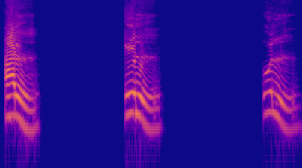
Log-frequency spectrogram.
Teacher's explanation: জিভের আগাটা সামনের উপরের দুই পাশে দাঁতের গোড়ায় লাগছে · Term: লাম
